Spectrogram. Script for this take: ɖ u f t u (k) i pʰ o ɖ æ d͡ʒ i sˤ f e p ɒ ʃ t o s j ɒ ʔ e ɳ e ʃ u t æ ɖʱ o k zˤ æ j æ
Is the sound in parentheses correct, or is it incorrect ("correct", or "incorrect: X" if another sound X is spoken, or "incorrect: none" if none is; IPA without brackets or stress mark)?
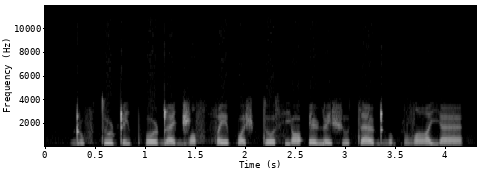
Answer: incorrect: ʈ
